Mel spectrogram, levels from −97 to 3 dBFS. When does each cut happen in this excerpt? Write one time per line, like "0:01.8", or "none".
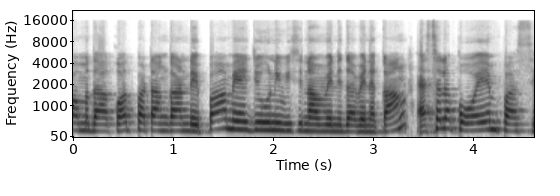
0:03.3

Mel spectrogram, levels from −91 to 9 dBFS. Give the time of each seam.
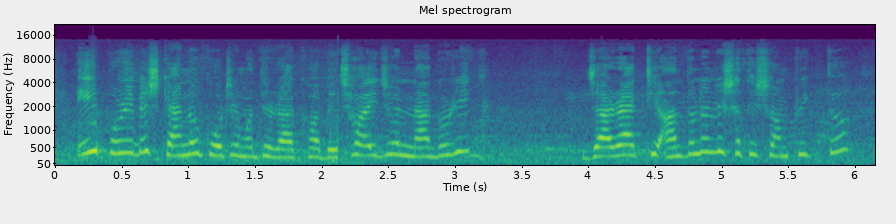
0:02.2

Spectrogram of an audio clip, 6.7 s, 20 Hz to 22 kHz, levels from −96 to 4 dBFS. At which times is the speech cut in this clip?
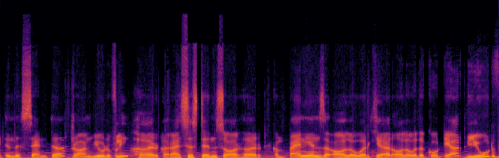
none

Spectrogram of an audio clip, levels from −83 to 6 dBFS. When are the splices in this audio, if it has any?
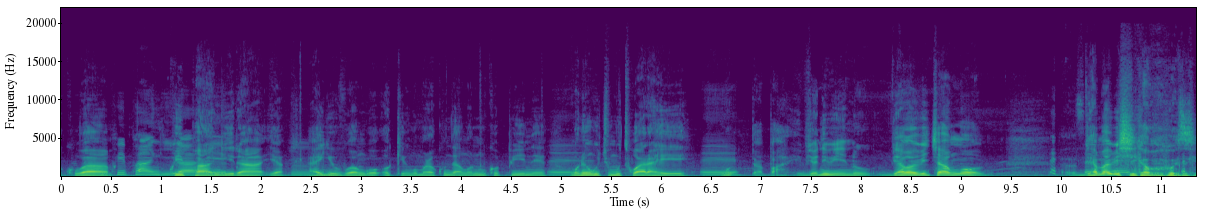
0:02.4

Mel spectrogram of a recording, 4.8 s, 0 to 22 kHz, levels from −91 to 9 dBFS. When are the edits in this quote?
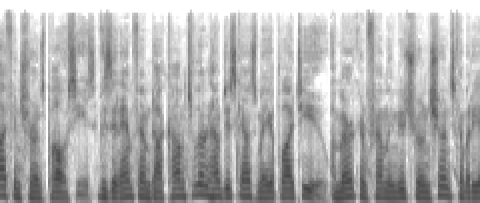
none

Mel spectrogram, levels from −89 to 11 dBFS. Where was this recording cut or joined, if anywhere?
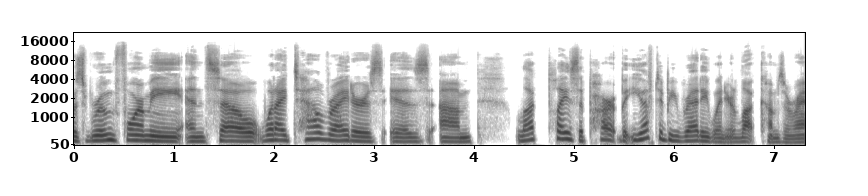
none

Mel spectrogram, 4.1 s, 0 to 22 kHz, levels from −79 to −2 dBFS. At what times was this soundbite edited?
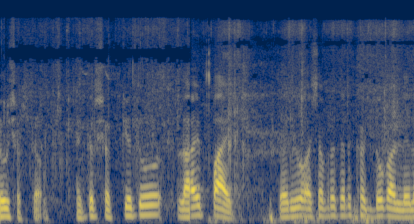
0:01.9

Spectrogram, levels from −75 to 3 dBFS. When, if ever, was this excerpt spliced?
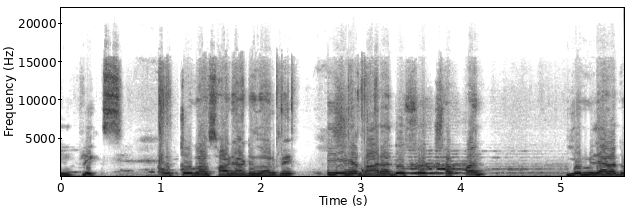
0:01.0
0:02.7

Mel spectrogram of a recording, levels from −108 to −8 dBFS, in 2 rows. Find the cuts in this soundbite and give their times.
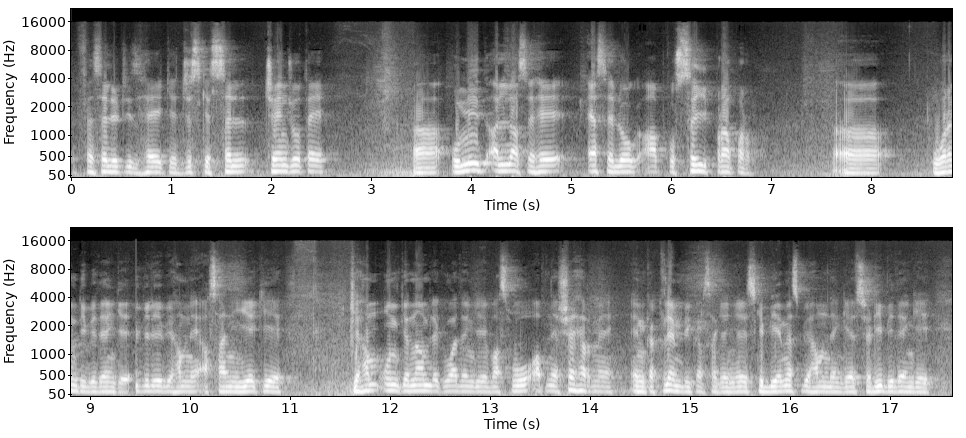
0:09.5

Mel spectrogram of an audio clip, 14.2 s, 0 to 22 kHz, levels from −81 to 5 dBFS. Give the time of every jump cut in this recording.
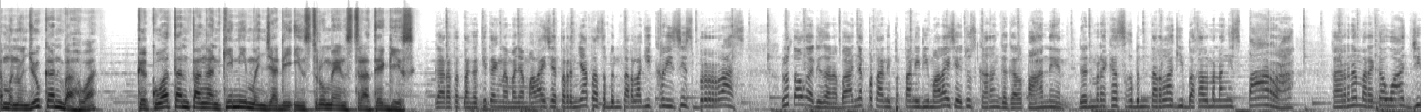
0:04.3

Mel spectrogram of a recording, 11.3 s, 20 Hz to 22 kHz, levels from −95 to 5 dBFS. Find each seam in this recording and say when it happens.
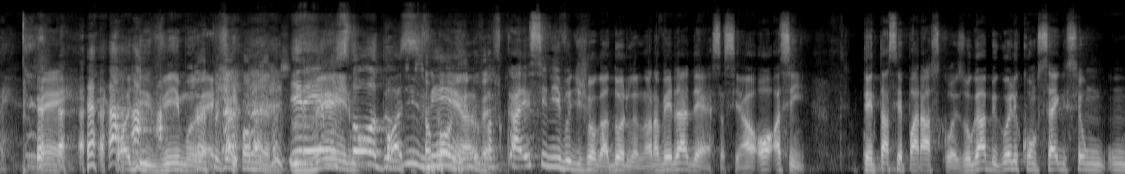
none

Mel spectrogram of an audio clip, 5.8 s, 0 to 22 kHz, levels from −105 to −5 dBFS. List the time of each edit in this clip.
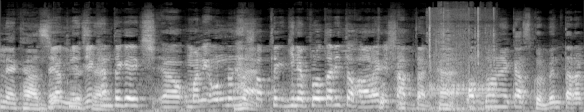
0:04.6

